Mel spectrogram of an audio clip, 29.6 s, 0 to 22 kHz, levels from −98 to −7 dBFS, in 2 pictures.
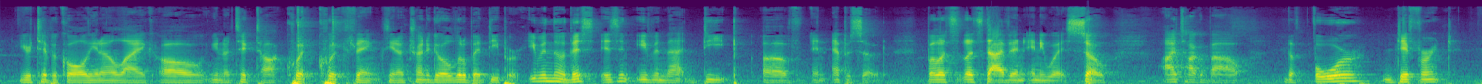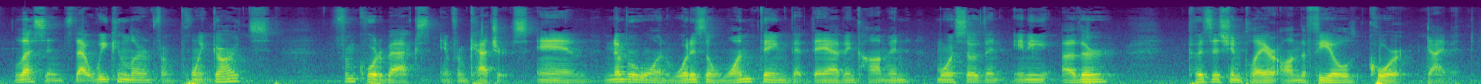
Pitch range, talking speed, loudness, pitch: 95-115 Hz, 165 wpm, -18 LUFS, 100 Hz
